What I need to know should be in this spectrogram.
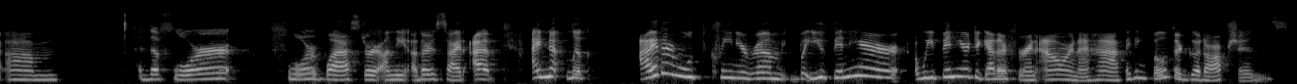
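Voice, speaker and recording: An impatient, helpful store clerk, played by a woman in improv comedy, a little hesitant. The voice is high and bright with a sharp edge. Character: impatient female electronics store salesclerk.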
